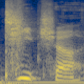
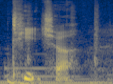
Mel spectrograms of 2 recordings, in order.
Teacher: it's not a very hard tea that you spit out it's like a sort of light tea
